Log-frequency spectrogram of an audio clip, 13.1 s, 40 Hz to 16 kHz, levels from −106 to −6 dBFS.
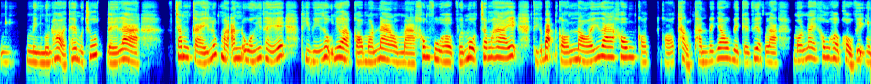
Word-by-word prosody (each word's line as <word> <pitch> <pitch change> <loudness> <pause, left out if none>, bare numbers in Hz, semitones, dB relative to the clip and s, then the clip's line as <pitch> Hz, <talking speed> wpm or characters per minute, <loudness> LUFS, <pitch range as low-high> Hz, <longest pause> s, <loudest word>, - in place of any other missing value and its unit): ừm, 190 - -10 0.4
mình 185 -2 -2
muốn 185 0 -2
hỏi 255 -9 +2
thêm 250 +3 -2
một 195 - -8
chút 310 - +2
đấy 180 0 0
là 215 -5 +5 0.5
trong 280 -2 +1
cái 185 -1 +1
lúc 315 +4 -2
mà - - +2
ăn 255 +1 +2
uống 215 -2 -2
như 265 - -1
thế 225 -1 -2
ấy, 300 +2 +5 0.2
thì 235 - -9
ví 205 0 -7
dụ 285 - +1
như 275 - -1
là 245 -5 +5
có 190 -1 0
món 195 +2 -4
nào 230 -6 +3
mà 180 -1 0
không 280 +7 0
phù 235 -3 -1
hợp 200 -1 +1
với 190 - -4
một 260 -1 +2
trong 270 -1 +1
hai 265 -1 +3
ấy 300 0 +2 0.2
thì - - -10
các - - -8
bạn - - +8
có 195 -2 0
nói 215 +2 0
ra 280 -2 +6
không? 275 -1 +1
Có 195 -1 -6 0.2
có 185 +1 -6
thẳng 160 - -1
thắn 195 -1 -4
với 210 0 -6
nhau 260 0 +2
về 215 - -2
cái 190 - -5
việc 230 0 -3
là 190 -2 0 0.2
món 215 +2 -3
này 265 -3 -2
không 270 +1 -3
hợp 245 -4 -1
khẩu 165 - -1
vị - - -2
của 190 - -3
225 Hz, 270 wpm, -22 LUFS, 195-265 Hz, 0.5 s, bạn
